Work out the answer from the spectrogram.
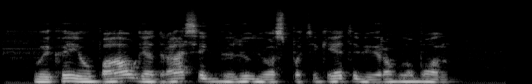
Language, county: Lithuanian, Šiauliai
